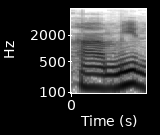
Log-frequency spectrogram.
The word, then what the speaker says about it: آمين: Pengucapan amin yang benar adalah amin. A-nya 2 harokat. Minnya itu bisa sampai 6 harokat. Karena A itu mad asli. Kalau min itu mad arid li sukun.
